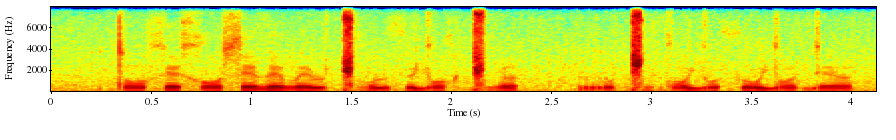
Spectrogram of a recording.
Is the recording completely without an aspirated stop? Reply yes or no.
yes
